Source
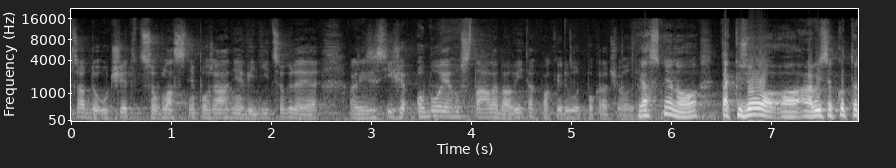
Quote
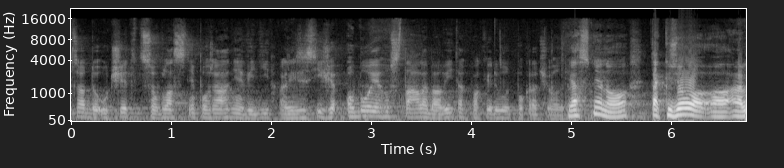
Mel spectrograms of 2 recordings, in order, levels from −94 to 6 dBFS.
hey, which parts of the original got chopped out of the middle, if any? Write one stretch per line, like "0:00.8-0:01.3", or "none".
0:02.0-0:02.7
